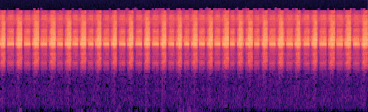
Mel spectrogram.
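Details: In Dalmatia, Croatia, summer cicadas sing on a hot sunny afternoon; the penetrating, soothing drone beats in rapid even pulses, around three per second, with the high buzz steady throughout.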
